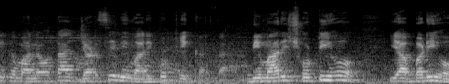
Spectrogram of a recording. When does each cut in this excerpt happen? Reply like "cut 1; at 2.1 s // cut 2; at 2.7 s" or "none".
cut 1; at 2.5 s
